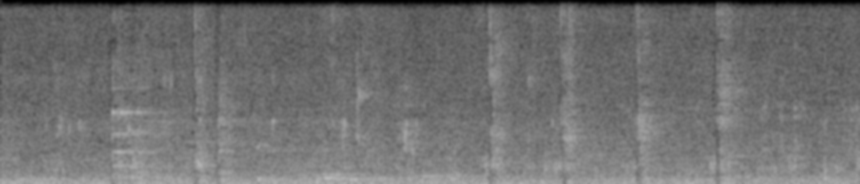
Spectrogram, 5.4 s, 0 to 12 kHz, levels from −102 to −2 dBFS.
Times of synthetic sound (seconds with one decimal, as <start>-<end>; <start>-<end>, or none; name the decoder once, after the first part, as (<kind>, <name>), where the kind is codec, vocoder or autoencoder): none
